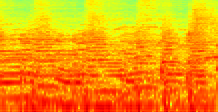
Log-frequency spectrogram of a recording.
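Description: Live band kicking into a song: drums, bass and electric guitar with a trumpet on top, starting abruptly right after crowd cheering.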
